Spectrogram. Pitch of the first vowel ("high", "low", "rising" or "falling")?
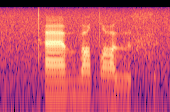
high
